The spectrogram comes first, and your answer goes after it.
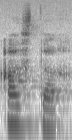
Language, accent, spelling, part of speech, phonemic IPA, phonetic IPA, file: Armenian, Eastern Armenian, աստղ, noun, /ˈɑstəʁ/, [ɑ́stəʁ], Hy-աստղ.ogg
- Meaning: 1. star 2. celebrity, star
